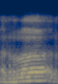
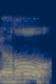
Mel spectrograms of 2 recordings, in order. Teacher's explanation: ro dibaca tafkhim, ditebalkan ro-nya. Tidak re, tidak, tapi ro, ya.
